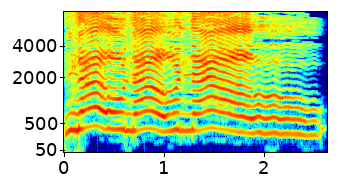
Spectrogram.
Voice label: death vo; carl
